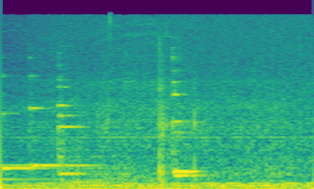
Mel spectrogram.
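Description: A phone rings with an incoming call, its ringtone playing short bursts of bright electronic tones over a low steady hum, with no one speaking.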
